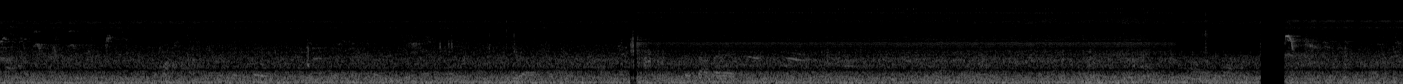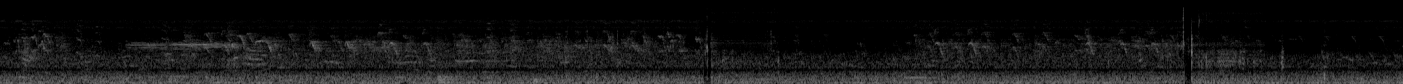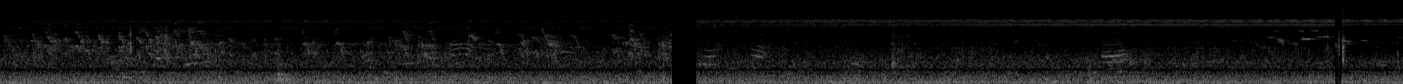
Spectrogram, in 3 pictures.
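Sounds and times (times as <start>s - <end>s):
steady background noise: 0.0s - 42.0s
wild birds chirping: 6.1s - 11.8s, 12.9s - 35.7s, 38.1s - 42.0s.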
